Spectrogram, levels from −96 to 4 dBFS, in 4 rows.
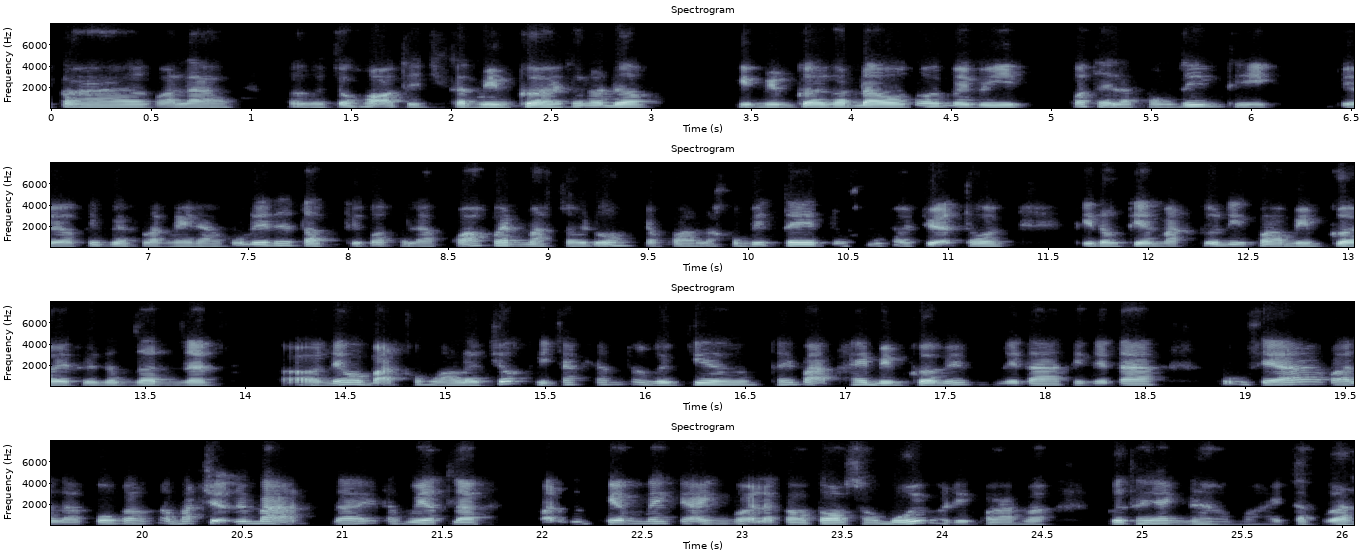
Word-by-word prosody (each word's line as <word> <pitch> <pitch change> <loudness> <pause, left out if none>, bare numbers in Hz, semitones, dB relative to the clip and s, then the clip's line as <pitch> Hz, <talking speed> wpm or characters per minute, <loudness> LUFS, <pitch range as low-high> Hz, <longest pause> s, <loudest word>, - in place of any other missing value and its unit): qua, 135 -2 -1
gọi 120 -1 -3
là, 115 -1 0 0.3
ờ, 125 - -5
chỗ - - +3
họ 165 +2 +2
thì 120 - -4
chỉ - - -31
cần 130 - +3
mỉm 125 0 +4
cười 130 -2 +6
thôi 155 - -1
là 145 - +3
được, 130 -1 +6 0.5
chỉ 130 - 0
mỉm 130 +1 +3
cười 140 0 +6
gật 140 0 +3
đầu 140 0 +7
thôi, 165 0 +2
bởi 140 -1 +3
vì 135 0 +1 0.2
có 180 - +2
thể - - +2
là 130 - +1
phòng 130 0 -5
gym 175 -1 +5
thì 125 -4 -5 0.3
thì, - - +1
à, 120 -1 +2
cái 160 - -3
việc 135 -2 -2
là 115 - -2
ngày 120 - -3
nào 120 -1 -7
cũng - - -5
đến 160 +2 +3
đấy 180 - 0
tập - - +1
thì 435 - -2
có - - -2
thể - - -8
là - - -7
quá - - -1
quen 165 -3 +1
mặt 140 -1 -3
rồi, 120 0 -1
đúng - - +3
không? 165 +1 -6
Chẳng - - -7
qua 135 -2 -4
là - - -7
không - - -9
biết 150 0 -1
tên 155 -1 +7
rồi - - -9
không 130 - -11
trò - - -5
chuyện - - +5
thôi. 135 -1 +1 0.4
Thì 130 - +2
đầu 115 - +2
tiên 145 -2 +4
bạn 120 -1 -4
cứ - - +2
đi 150 -2 -2
qua 145 -1 +1
mỉm 120 -3 -1
cười 125 -1 +6
rồi 135 +2 -4
dần 130 -2 -4
dần 135 -1 0
này, 130 0 +2 0.4
ờ, - - -2
nếu - - +4
mà 195 - +4
bạn - - +2
không 170 -2 -9
ngỏ 140 -2 -4
lời 125 -1 +2
trước 240 - +5
thì - - -5
chắc 190 0 -5
chắn 180 +1 -11
là 200 - -7
người 145 -4 +2
kia 175 -1 +5 0.3
thấy 180 - -2
bạn 200 - -1
hay 180 0 +1
mỉm 145 -3 +2
cười - - +5
với 170 +5 -3
người 145 -1 -3
ta 160 0 +1
thì 150 - -5
người 145 - -4
ta 160 0 +3 0.3
cũng - - -9
sẽ, 220 +2 +3
gọi 175 -2 -1
là, 145 0 -4
cố 165 - +3
gắng, 165 0 -4
à, - - -6
bắt 200 +1 -5
chuyện - - +5
với 195 - 0
bạn, 195 -1 +1 0.2
đấy. 190 +7 -2
Đặc 175 -2 -12
biệt 165 -1 +3
là 155 0 +4 0.3
bạn - - -3
cứ 180 - -9
kiếm 165 +2 +3
mấy 190 0 -2
cái - - -1
anh, 165 - -13
gọi - - -1
là, - - -1
cao 155 +1 -1
to 160 -1 +6
6 155 - -5
múi 160 +6 +6
mà - - -11
đi 145 - -1
qua 140 -1 -5
mà 130 - -4 0.3
cứ 155 - +5
thấy 160 - 0
anh 165 -3 -2
nào 130 -4 -8
mà 115 - -23
hay 120 0 -14
tập 130 - -5
gần 120 -1 +3
145 Hz, 315 wpm, -24 LUFS, 130-165 Hz, 0.5 s, đầu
